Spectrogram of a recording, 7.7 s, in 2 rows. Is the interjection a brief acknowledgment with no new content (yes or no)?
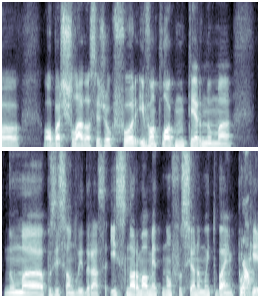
yes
